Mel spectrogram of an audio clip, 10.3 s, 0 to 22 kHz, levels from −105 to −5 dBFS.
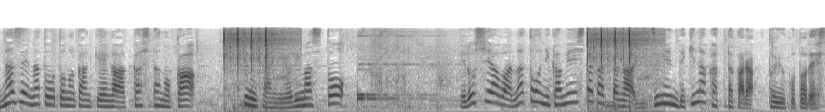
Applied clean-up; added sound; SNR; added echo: none; Scissors; 0 dB; none.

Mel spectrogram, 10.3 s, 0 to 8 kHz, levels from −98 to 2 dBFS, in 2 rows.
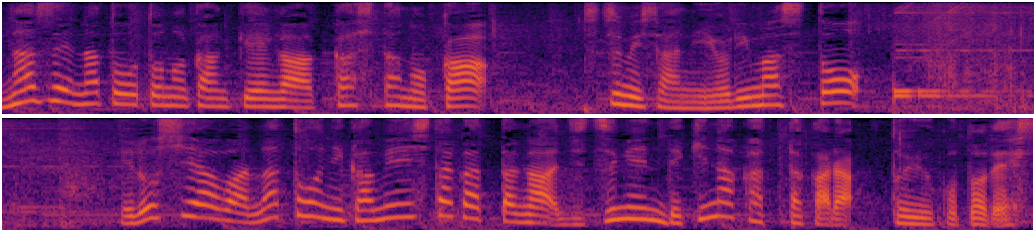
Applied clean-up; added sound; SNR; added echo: none; none; none; none.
